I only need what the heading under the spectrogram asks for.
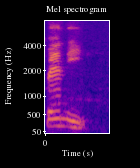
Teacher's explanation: Ah, parece que você não fala 20, parece que você fala 20. É, às vezes acaba não tendo esse som do T mesmo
